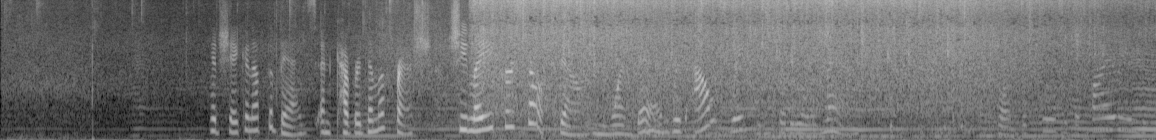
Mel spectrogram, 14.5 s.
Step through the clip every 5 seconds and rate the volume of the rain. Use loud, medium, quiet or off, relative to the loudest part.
quiet, loud, loud.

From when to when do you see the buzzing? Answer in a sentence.
You can hear the buzzing from 0.0 to 14.4 s.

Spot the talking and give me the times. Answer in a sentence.
You can hear the talking from 2.6 to 10.8 s and from 12.2 to 14.4 s.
